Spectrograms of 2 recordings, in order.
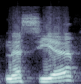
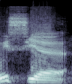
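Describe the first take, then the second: First: Said in the usual way. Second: نسيا said "nisya"; kasra on noon. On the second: Shown as a demonstration. Teacher showing the variant, نسيا with i after n. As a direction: open نسيا with a short i. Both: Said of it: "قرأها بكسر النون".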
